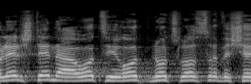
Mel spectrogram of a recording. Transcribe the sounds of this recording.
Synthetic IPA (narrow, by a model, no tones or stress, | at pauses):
olelʃtejnaaʁot̪t͡seiʁo̞t̪̚bnot̪ʃloseʁveʃe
